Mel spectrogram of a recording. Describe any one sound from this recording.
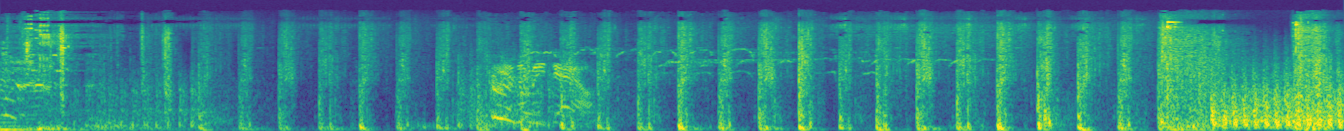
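Footsteps thud quickly and evenly on the ground.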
